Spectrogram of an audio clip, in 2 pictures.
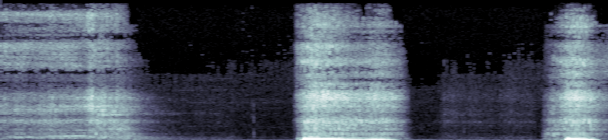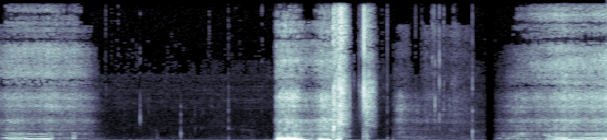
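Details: Snoring: low rattling snores recur about every six seconds, separated by quiet exhalations.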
